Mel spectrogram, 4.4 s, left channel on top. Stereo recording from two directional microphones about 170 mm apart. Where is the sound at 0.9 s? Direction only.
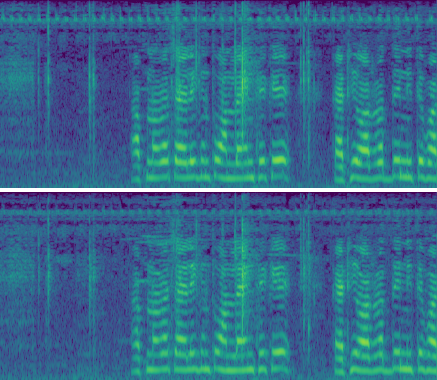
20° left (ahead or behind).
